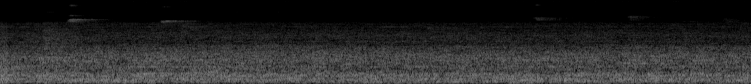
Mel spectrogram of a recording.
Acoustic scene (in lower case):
subway station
